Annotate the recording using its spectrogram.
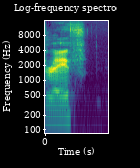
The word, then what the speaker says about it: Ralph: It's always been pronounced Rafe.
